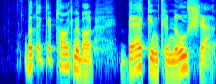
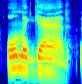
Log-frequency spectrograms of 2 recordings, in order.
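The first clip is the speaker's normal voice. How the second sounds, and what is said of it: Attempted Midwestern American accent. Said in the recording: “I can't do a Midwestern accent. ... That's probably as close as I can get.”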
